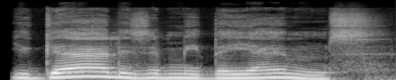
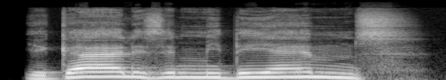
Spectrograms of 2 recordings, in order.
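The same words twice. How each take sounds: First: Lightly voiced Jamaican accent; bad Jamaican accent. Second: Lightly voiced Jamaican accent, high and loud; bad Jamaican accent. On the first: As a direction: try the Jamaican line again. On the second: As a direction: try a Jamaican accent and miss. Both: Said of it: "I can't even do the accent".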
